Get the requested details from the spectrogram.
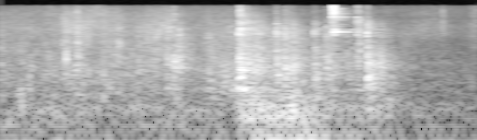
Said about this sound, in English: close the door.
